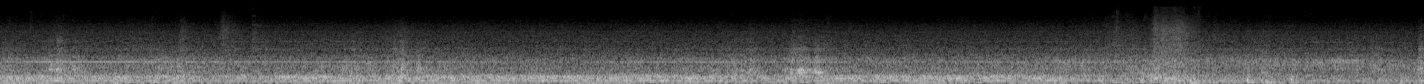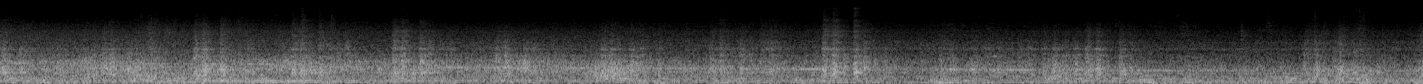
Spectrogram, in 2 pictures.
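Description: Kintetsu 1233-series electric train heard from inside the car while running: wheel and rail rumble under a thin VVVF inverter and traction-motor whine that slowly falls in pitch as the train slows. There is one sharp clack about twelve seconds in.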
